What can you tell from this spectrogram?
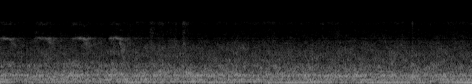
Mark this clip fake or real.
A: fake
